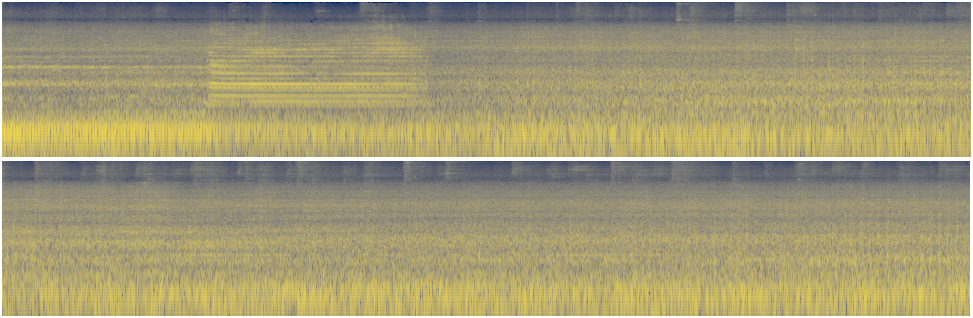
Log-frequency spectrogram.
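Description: Union Pacific diesel locomotives passing close by with a deep engine rumble, and a multi-note locomotive horn sounding one long blast from about three seconds in to about six. Then tank cars roll past steadily, their wheels clicking over the rail joints.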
